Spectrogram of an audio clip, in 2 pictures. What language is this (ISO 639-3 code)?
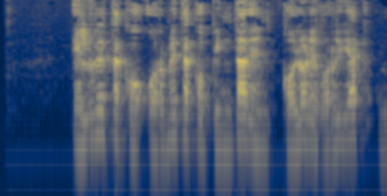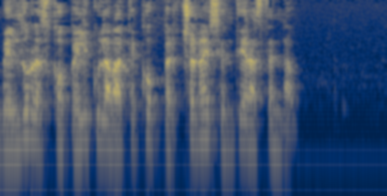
eus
